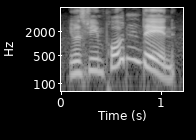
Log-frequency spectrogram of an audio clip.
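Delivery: a hint of a curious townswoman; voicing Frida. Frida questioning the stranger, lightly voiced woman.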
